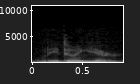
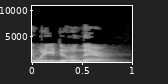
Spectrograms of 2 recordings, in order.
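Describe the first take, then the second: First: Very soft, tender question; beautiful gentle voice. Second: Loud, high-pitched mock demand; harsh calling out. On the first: Acted. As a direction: ask it quietly, like God waiting inside. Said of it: "in a beautiful voice he says". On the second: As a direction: call it loudly as if from outside. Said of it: "He didn't say".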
